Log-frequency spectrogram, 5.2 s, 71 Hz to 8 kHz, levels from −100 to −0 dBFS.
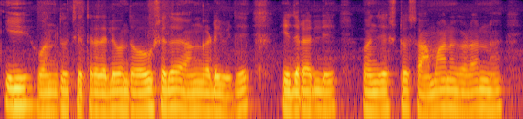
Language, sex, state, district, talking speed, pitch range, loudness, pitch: Kannada, male, Karnataka, Koppal, 115 wpm, 105-110 Hz, -15 LUFS, 105 Hz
